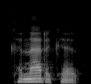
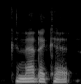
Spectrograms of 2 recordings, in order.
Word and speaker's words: Connecticut: how to pronounce connecticut the second letter c in connecticut is silent the stress in connecticut falls on the ne syllable connecticut the letter o in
